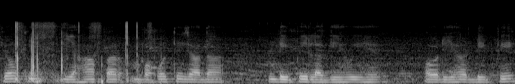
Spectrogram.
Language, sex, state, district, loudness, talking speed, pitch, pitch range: Hindi, male, Madhya Pradesh, Dhar, -25 LUFS, 165 wpm, 115 Hz, 115-125 Hz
